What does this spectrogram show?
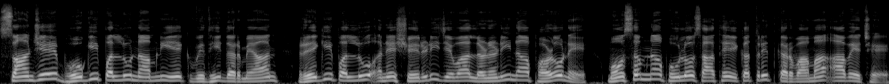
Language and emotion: Gujarati, neutral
